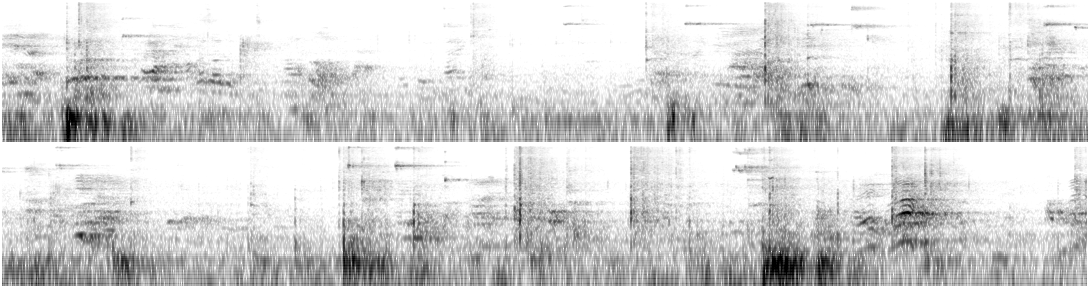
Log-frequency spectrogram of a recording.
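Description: Sports shoes squeak sharply on a wooden court.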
